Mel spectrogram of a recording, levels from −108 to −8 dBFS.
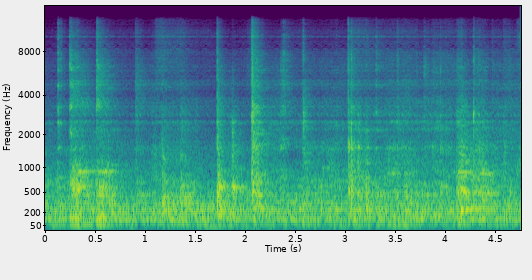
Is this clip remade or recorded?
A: remade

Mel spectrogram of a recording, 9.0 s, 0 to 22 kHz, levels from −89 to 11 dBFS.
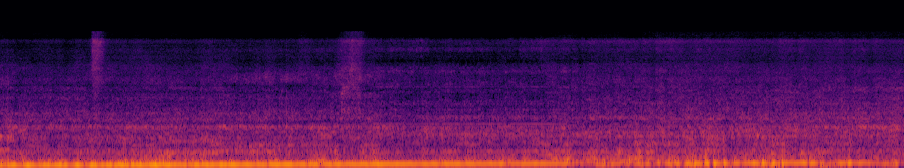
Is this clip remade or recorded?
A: remade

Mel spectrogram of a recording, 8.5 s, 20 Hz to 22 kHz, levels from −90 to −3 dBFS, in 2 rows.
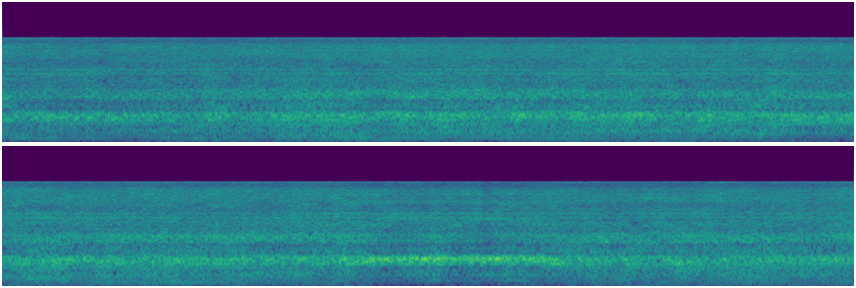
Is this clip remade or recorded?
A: remade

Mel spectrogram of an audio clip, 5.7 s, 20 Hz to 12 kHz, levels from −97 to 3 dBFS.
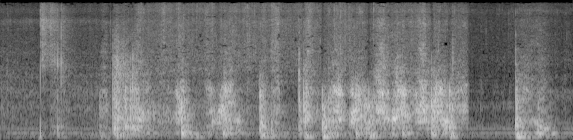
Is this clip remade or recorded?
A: recorded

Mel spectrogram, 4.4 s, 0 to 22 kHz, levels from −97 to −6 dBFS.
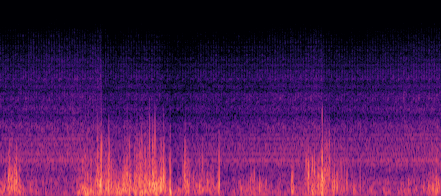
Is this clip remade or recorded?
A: recorded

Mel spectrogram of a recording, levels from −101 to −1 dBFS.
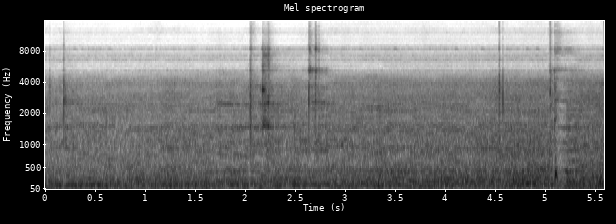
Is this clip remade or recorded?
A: remade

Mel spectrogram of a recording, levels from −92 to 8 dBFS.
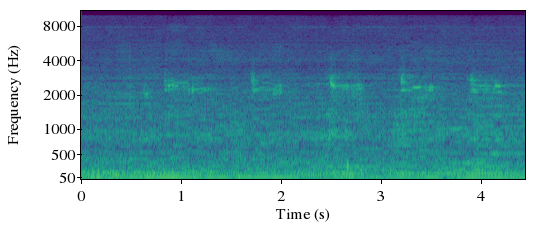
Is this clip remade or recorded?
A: remade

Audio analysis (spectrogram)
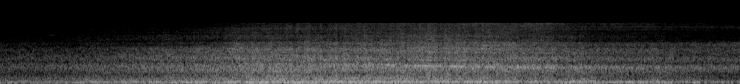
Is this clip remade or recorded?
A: recorded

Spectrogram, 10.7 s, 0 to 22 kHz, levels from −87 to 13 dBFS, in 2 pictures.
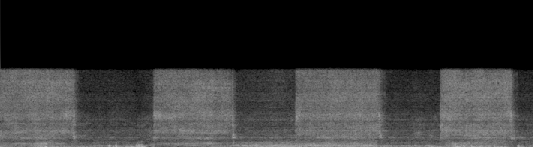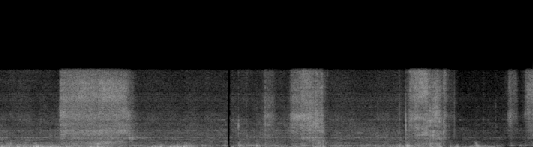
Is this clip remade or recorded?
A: remade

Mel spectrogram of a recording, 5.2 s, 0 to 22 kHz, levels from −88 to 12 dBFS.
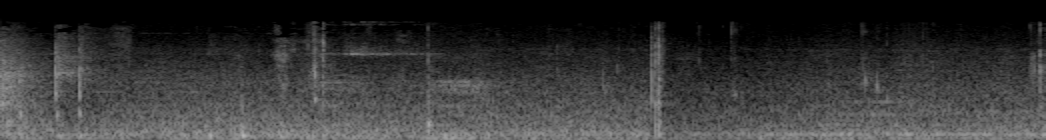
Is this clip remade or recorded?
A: recorded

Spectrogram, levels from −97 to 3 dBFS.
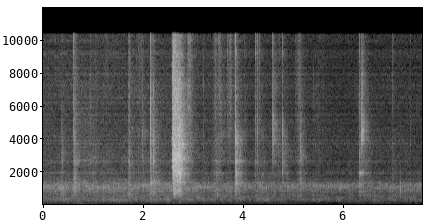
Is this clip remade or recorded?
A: remade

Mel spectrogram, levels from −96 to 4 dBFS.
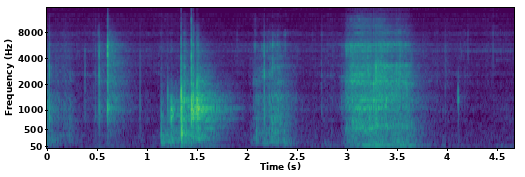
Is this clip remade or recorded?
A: remade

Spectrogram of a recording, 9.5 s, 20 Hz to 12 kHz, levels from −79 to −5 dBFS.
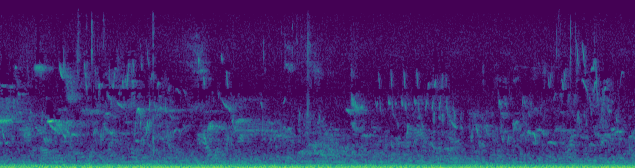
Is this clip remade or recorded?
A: recorded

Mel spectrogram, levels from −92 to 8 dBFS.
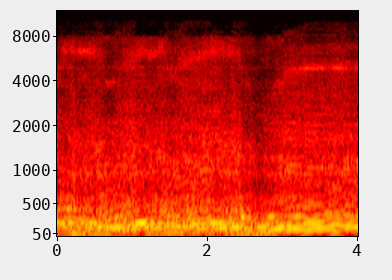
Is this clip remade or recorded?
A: remade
